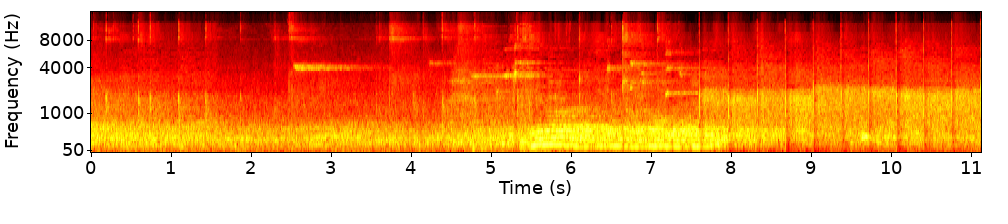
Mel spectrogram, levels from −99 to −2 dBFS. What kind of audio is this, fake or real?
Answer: real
